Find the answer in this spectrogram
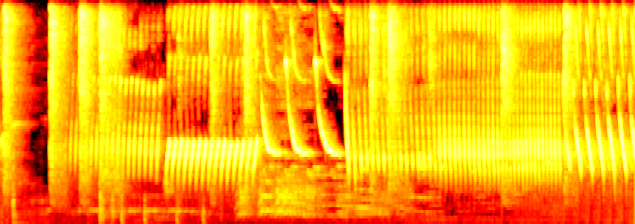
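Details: Lure song of a canary meant to get other canaries singing: scattered sharp chips open into a bright rolling trill, looping down-slurred whistles, then fast, slightly buzzy trills that run on without pause.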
